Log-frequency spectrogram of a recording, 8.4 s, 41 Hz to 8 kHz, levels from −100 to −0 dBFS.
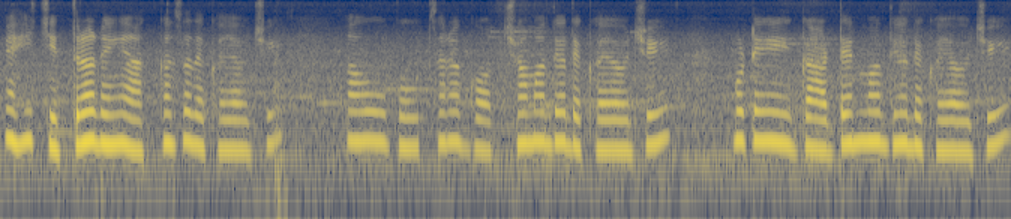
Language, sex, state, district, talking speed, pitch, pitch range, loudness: Odia, female, Odisha, Khordha, 105 wpm, 250 Hz, 225-270 Hz, -19 LUFS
